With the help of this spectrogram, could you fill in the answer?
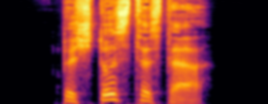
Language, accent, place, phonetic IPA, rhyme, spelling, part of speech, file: German, Germany, Berlin, [bəˈʃtʊstəstɐ], -ʊstəstɐ, bestusstester, adjective, De-bestusstester.ogg
- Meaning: inflection of bestusst: 1. strong/mixed nominative masculine singular superlative degree 2. strong genitive/dative feminine singular superlative degree 3. strong genitive plural superlative degree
